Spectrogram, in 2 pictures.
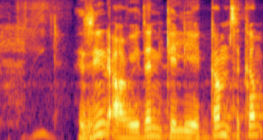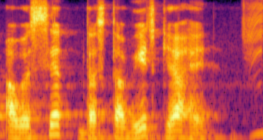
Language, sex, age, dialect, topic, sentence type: Hindi, male, 18-24, Marwari Dhudhari, banking, question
